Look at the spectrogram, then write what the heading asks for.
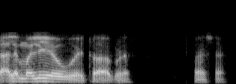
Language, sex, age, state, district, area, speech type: Gujarati, male, 45-60, Gujarat, Surat, rural, conversation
